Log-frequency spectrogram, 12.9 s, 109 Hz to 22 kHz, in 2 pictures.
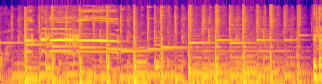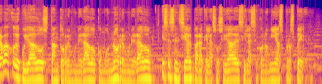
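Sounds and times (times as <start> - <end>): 
loud upbeat music with steady percussive beat: 0.0 - 8.4
rooster crowing: 0.4 - 2.7
speech: 6.3 - 12.8.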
